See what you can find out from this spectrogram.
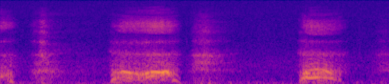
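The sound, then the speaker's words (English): A voice imitates the final breaths of Jesus on the cross: two long, strained, rasping gasps with fainter breaths around them, fairly loud and carrying no speech. “he breathes his last”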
